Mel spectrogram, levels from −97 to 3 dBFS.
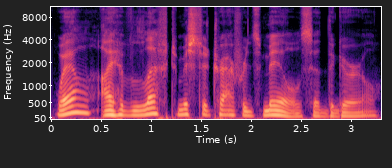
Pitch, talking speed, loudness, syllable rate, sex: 130 Hz, 180 wpm, -18 LUFS, 3.5 syllables/s, male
